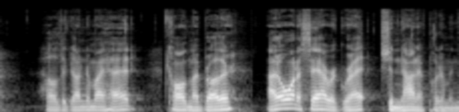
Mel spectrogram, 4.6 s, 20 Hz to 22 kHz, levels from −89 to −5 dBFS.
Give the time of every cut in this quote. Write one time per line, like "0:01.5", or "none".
0:01.5
0:02.5
0:03.8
